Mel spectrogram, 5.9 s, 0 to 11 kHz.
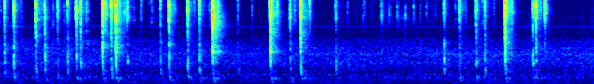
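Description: Fingertips type on the black plastic keycaps of a dark laptop resting on a wooden desk, producing about 18 quick, bright, clicky taps at an irregular typing rhythm. Each tap is short and dry with almost no low end, over a faint, steady background hiss.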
